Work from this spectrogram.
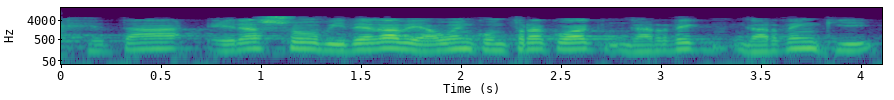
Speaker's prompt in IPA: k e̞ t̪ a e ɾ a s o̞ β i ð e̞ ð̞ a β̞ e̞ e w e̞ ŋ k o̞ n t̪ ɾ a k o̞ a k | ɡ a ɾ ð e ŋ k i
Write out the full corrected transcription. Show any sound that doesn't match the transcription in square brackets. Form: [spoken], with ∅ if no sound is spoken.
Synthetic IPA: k e̞ t̪ a e ɾ a s o̞ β i ð e̞ [ɣ̞] a β̞ e̞ [a] w e̞ ŋ k o̞ n t̪ ɾ a k o̞ a k | ɡ a ɾ ð e ŋ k i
